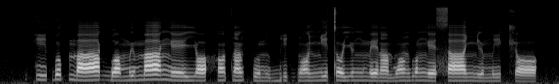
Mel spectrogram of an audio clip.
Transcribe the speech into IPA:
k i˨ ɓ o˦ p m aː˨˦ ɡ͡b ɔ˨ m ɨ˧ m aː˦ ŋ eː˨ j ɔ˨ h ɔ̃˦˨ t ɾ ã˧ kʷ ɨ˨ m ɡ͡b i˧ ɡ͡b ɔ̃˧ ɲ i˧ t o˧ j ɨ˧ ŋ m e˨ ɾ ã˨ b ɔ̃˦ ɡʷ ə˧ ŋ e˨ s aː˦ ɲ ɨ˨ m i˧ t͡ʃ ɔ˨

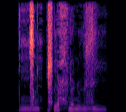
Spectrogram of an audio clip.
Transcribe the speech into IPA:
ŋ͡ǀ ɐ̃ ǁ e ħ ɳ ɐ ɳ ʉ z i

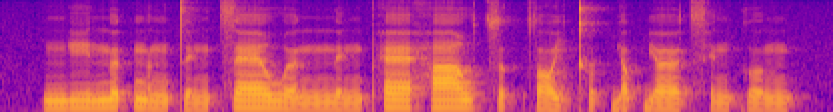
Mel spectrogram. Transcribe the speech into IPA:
ŋ iː˧ n̪ ɵ˥ t̚ ŋ ɐ˨ ŋ t̪ ɪ˨˥ ŋ t͡s ɛː˥ w ɵ˨˧ n n̪ ɪ˨˥ ŋ pʰ ɛː˥ h aː˥ w t͡s ʊ˨˥ k̚ s ɔː˨˩ j kʰ ʊ˨ k̚ j ɐ˧ p̚ j œː˨ t͡sʰ ɪ˧ ŋ k ʊ˧ ŋ

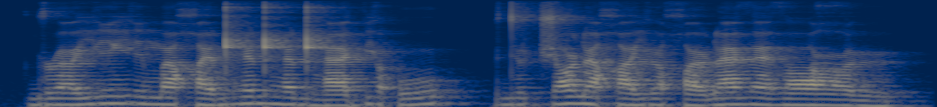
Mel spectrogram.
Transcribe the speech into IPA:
ɡ ɹ œ j i j i m ɜ χ e ɖʱ e ɖʱ ɛ ɖʱ æ pʲ ɔ ʔ u | d ʉ t͡ʃ ɔ ɳ ɛ χ ɜ j ʉ χ œ ɳ æ ð ɛ ð ɔ ʕ ʉ

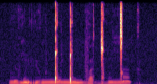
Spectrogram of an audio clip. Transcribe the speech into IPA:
l ɘ v ũ rʲ o ŋ ŋ͡ǃ o ŋ͡ǃ ũ ŋ v a ɡ͡ǀ õ e̯ ŋ͡ǀ ã k

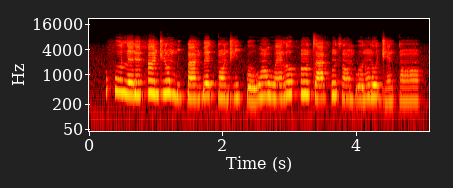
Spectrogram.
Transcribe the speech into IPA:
f o˦ l ɛ˧ ɾ ɛ̃˧ h ã˦ d͡ʒ ɔ̃˦ m i˧ k͡p ã˧ ɡ͡b ɛ˦ k͡p ɔ̃˧ d͡ʒ i˧ k͡p o˨ w ɔ̃˧ w ɛ̃˧ l o˦ h ɔ̃˦ t a˧ h ũ˦ s ɔ̃˧ b o˧ ɾ ũ˦ ɾ o˦ d͡ʒ ɛ̃˧ k͡p ɔ̃˧

